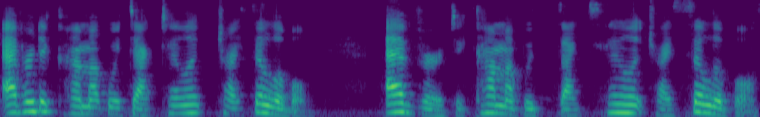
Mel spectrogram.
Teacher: So the ev, the come, the dact, and the sil, those are all stronger.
